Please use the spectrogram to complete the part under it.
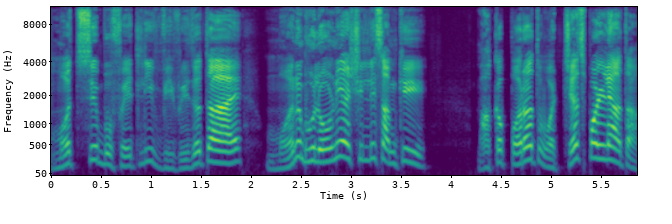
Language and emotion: Goan Konkani, surprised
